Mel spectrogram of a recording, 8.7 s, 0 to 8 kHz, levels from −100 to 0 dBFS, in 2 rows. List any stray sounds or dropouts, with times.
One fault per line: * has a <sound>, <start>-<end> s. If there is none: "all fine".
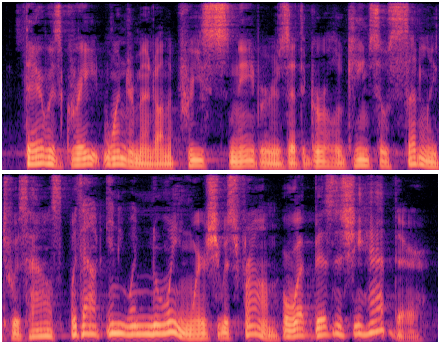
all fine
